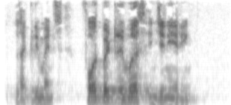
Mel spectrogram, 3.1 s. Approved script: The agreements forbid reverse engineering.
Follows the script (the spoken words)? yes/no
yes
